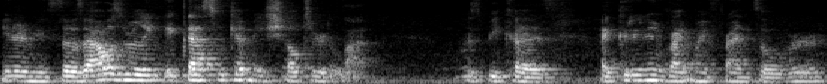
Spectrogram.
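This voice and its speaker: Very fast speech with audible room echo and noticeable background noise. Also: woman, fairly low pitch for a woman. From Southern California, Orange County (Laguna Hills). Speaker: radio host. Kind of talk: interview. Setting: radio studio. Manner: casual, animated.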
